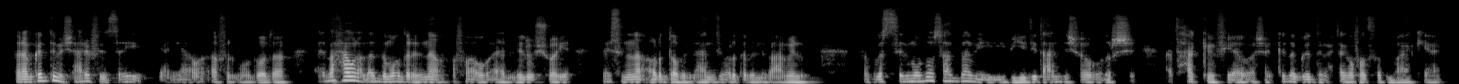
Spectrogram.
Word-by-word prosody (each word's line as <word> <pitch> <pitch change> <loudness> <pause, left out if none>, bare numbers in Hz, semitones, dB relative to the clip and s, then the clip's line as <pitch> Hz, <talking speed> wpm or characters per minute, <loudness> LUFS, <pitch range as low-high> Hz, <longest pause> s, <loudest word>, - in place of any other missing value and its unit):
فأنا 120 - +6
بجد 160 +9 +4
مش 180 - +2
عارف 145 -5 -1
إزاي 115 +5 -3
يعني 115 - -8
أوقّف 115 -1 -4
الموضوع 105 -1 0
ده، 100 0 0 0.4
باحاول 185 0 +7
على - - 0
قد 135 -2 +2
ما 125 - +4
أقدَر 120 -5 +3
إن 105 - +2
أنا 115 +1 +2
أوقّفه 105 0 -5
أو 105 +1 0
أقلّله 110 +2 +1
شوية - - 0 0.3
بحيث 130 -1 -6
إن 115 - +1
أنا 120 0 +3
أرضى 110 -1 +3
باللي 105 +1 -1
عندي 110 +2 0
وأرضى 110 0 -1
باللي 105 0 0
باعمله، 100 -2 +2 0.5
فبس 125 +1 -2
الموضوع 135 +6 +2
ساعات 155 -3 -2
بقى 150 0 0
بي 110 -3 -3
بيزيد 105 +4 +2
عندي 120 -2 -2
شوية، 110 +2 -2
ما - - 0
باقدَرش 110 -1 -1 0.3
أتحكّم 105 - -1
فيه 105 +2 -2
أوي 105 0 0
عشان 105 -2 -5
كده 130 -1 0
بجد 115 -1 -1
محتاج 105 +1 -2
أفضفض 105 0 -1
معاك 100 0 -3
يعني. 100 0 -6
110 Hz, 200 wpm, -26 LUFS, 105-120 Hz, 0.5 s, باحاول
